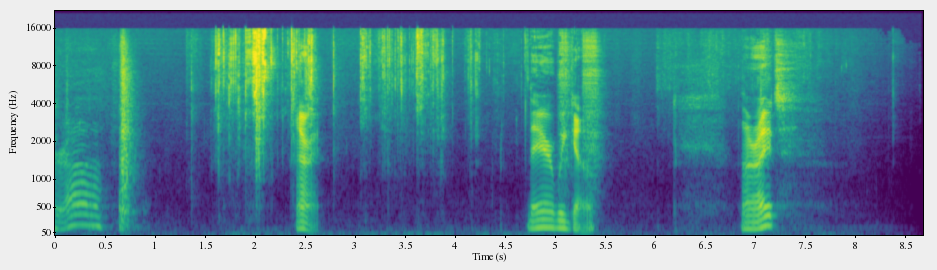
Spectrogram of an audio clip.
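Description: Playing cards slide and tap on a soft mat.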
